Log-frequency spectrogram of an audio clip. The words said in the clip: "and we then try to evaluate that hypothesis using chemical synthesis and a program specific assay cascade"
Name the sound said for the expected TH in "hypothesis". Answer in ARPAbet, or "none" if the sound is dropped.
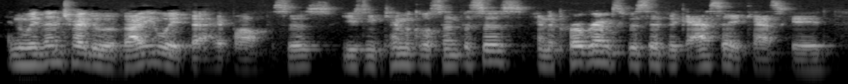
TH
